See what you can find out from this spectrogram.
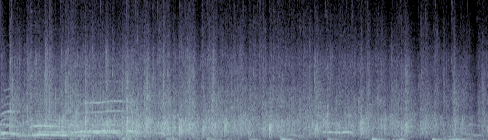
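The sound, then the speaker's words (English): Dense audience applause welcomes a comedian to the stage, a sustained wash of clapping that fills the whole stretch, with some voices and cheers mixed in. “So please give a welcome hand to Charles Cohen.”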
